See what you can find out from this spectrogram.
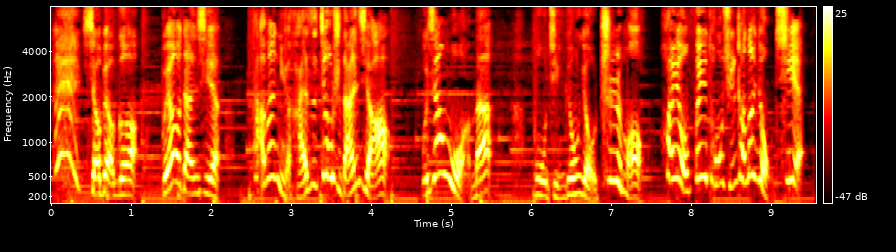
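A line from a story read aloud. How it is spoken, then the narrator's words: Chuckling. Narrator (Chinese): Kevin 反而嘿嘿一笑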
